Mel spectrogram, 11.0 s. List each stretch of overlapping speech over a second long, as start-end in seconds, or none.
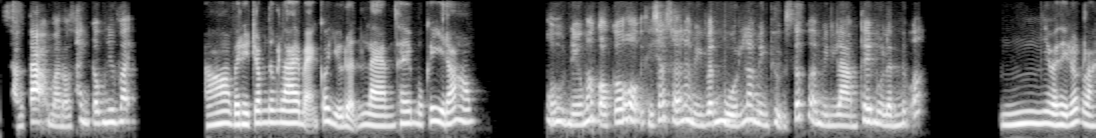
none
